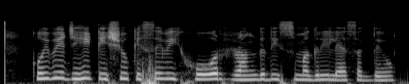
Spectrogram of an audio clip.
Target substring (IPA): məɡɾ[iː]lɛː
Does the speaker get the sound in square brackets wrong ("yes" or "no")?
no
